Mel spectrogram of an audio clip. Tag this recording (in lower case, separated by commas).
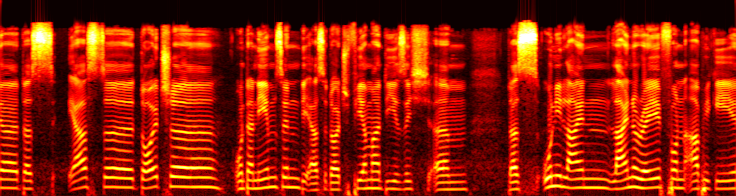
speech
